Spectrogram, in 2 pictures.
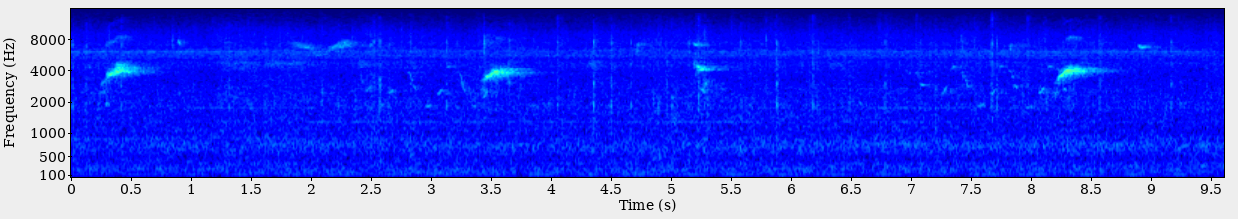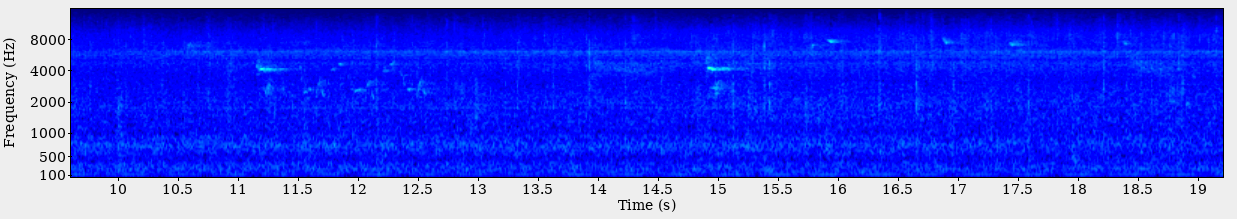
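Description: A bird chirping, about six short calls a few seconds apart, over a faint steady high hiss of outdoor ambience.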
